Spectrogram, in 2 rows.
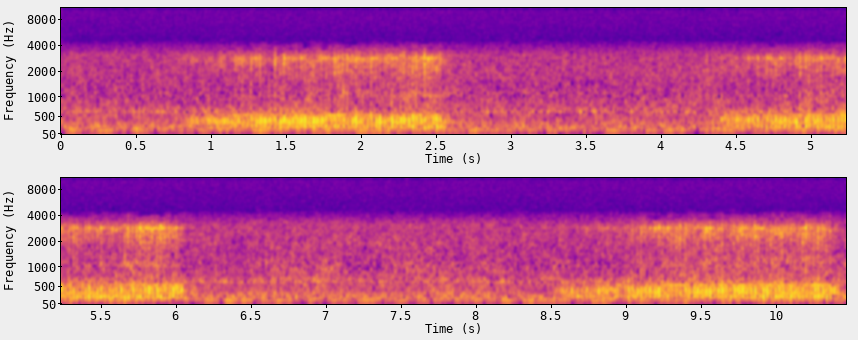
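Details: Loud, rattling snoring during sleep, loud enough to keep another sleeper awake; snores on each in-breath about every four seconds, roughly 15 breaths a minute, with quieter out-breaths between.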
